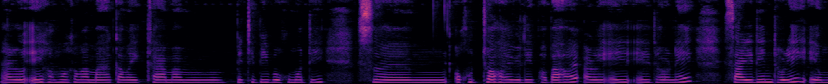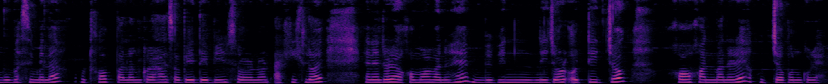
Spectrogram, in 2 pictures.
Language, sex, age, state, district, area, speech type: Assamese, female, 18-30, Assam, Sonitpur, urban, spontaneous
